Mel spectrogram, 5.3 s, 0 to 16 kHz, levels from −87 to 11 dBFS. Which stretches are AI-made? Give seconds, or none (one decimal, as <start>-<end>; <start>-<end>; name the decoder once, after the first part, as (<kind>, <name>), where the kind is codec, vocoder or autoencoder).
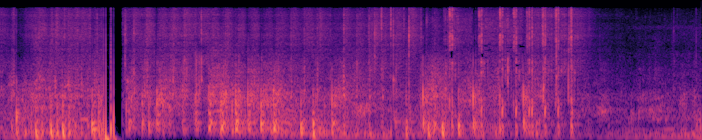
0.0-3.2 (autoencoder, DAC-VAE); 4.0-4.7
